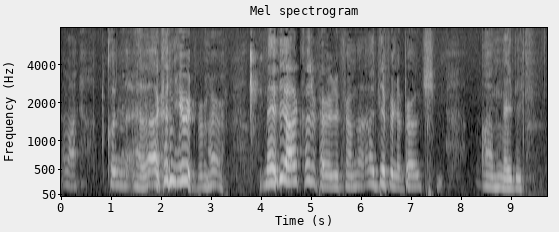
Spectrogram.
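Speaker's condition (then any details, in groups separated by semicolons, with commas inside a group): Cerebral palsy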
